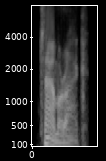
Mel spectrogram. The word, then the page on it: tamarack: British English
